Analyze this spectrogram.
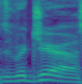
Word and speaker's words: Ruggiero: I pronounced that right, Ruggiero, correct? Well, close. Ruggiero. So Ruggiero. Yeah, there you go. There we go. There you go. I've got to get more Italian in it, right?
